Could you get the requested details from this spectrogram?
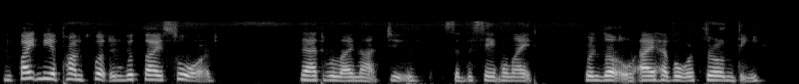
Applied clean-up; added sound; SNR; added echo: neural mask model Resemble Enhance denoiser.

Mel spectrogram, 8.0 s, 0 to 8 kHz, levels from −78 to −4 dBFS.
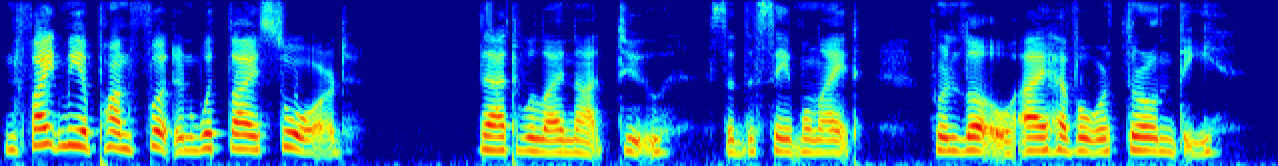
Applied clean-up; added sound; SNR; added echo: none; none; none; none.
